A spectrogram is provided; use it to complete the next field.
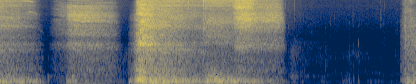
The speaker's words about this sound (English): He's enjoying the podcast. He's taking the iconic deep breaths.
